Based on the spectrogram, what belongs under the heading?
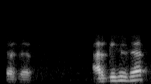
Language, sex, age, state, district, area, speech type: Bengali, male, 45-60, West Bengal, Purba Medinipur, rural, conversation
